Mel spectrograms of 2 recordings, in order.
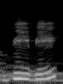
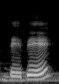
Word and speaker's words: Bibi: Así se pronuncia acá. Yo, cuando estaba en Perú, decía bebé, porque es una palabra en español. Claro, con la tilde al final, en la E, ¿verdad? Ya se me salió la profesora. Y, bueno, pero acá se le pronuncia Bibi.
